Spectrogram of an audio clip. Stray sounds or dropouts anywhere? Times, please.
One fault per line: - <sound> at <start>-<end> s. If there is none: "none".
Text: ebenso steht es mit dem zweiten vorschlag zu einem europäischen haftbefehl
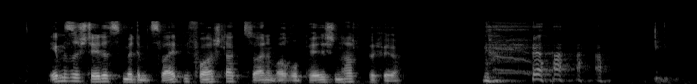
- laugh at 4.8-6.1 s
